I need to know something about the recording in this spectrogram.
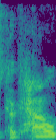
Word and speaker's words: cacao: All right, but coffee and cocoa, or cacao as it's technically properly pronounced, will make a really great rub for your ribs if you're looking for that sweet, succulent flavor.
